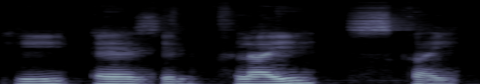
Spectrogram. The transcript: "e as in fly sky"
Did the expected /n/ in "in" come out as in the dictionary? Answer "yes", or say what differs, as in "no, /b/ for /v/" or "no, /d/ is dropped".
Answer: no, /l/ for /n/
